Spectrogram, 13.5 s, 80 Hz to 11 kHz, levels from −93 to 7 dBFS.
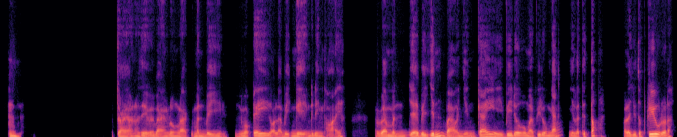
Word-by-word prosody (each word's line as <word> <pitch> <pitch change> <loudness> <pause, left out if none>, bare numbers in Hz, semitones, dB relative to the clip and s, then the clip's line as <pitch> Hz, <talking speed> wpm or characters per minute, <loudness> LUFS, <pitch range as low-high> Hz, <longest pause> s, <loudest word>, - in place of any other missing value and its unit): Ừm. 105 -4 +1 1.9
Trời 90 -1 0
ơi, 90 +2 -4
nói 105 +3 -3
thiệt 100 -5 0
với 100 +2 -2
bạn 90 -2 -3
luôn 100 -1 -2
là 85 -1 -2
mình 90 -2 -3
bị 90 +2 -2 0.3
một 90 -2 -4
cái, 130 +3 +3
gọi 85 - -2
là, 85 - -4
bị 85 0 -4
nghiện 90 -2 -1
cái 115 - -2
điện 95 -3 -4
thoại 80 -6 -6
á - - -7 0.6
và 95 -1 +2
mình 90 -1 -2
dễ 95 +3 +4
bị 110 -4 +3
dính 155 - +3
vào 90 - 0
những 90 +6 -5
cái 140 -5 +1
video 115 -1 +2
mà 95 -3 -1
video 110 0 +1
ngắn 115 +2 0 0.2
như 115 - -3
là 100 - -1
TikTok, 205 +7 -2 0.5
hoặc - - -2
là 95 - +4
YouTube 105 +10 -2
Reels 175 0 +10
đồ 115 - +5
đó. 115 - -3
100 Hz, 185 wpm, -22 LUFS, 90-115 Hz, 1.9 s, Reels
